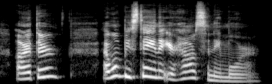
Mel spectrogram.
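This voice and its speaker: A squeaky, high put-on character voice from a woman, fairly quick and full of very wide pitch swings. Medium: read story. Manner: dry.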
